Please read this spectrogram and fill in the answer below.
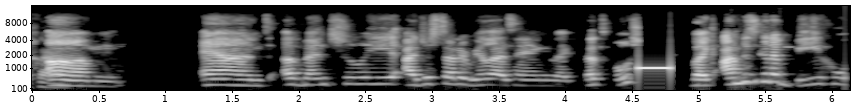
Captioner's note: beep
